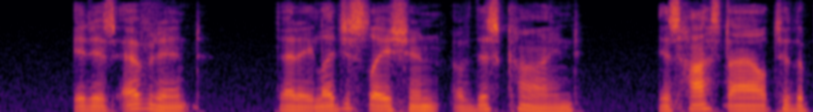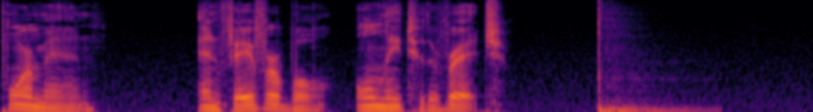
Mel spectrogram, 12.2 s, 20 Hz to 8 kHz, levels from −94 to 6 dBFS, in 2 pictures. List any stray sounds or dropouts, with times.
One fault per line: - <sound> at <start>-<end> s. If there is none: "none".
- thud at 10.6-11.5 s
